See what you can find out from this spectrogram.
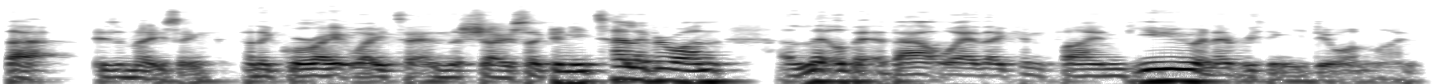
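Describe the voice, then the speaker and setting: A man's voice: low-pitched, a little fast, creaky, few pauses. A man hosting a podcast interview and putting questions to his guest. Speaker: podcast host.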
